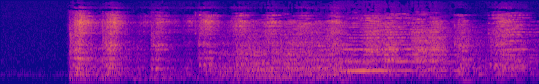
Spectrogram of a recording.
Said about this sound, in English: We we uh, we every once in a while go into a backmasking segment. All right. Which normally sounds like this.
